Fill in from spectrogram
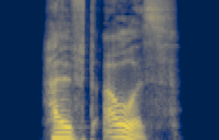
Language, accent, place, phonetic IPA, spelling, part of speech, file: German, Germany, Berlin, [ˌhalft ˈaʊ̯s], halft aus, verb, De-halft aus.ogg
- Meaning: second-person plural preterite of aushelfen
